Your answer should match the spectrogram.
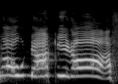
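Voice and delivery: high, drawn-out whine; exaggerated squeaky exasperation; frustrated kid. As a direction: imitate a pestered schoolboy pleading to be left alone. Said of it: "I'm getting so frustrated".

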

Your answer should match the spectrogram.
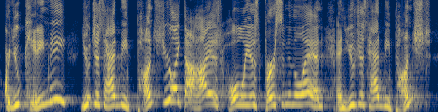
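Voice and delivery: high-pitched, incredulous outrage, dragging out the accusation; acted affronted protest; indignant outburst. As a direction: lash out in disbelief. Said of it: "He lashes out".

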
